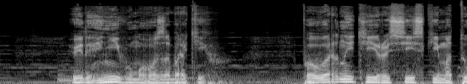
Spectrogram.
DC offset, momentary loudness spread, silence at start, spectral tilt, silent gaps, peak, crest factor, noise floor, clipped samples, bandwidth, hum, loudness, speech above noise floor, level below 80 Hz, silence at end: under 0.1%; 11 LU; 0.35 s; -5 dB/octave; none; -4 dBFS; 12 dB; -39 dBFS; under 0.1%; over 20 kHz; none; -14 LUFS; 26 dB; -26 dBFS; 0 s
